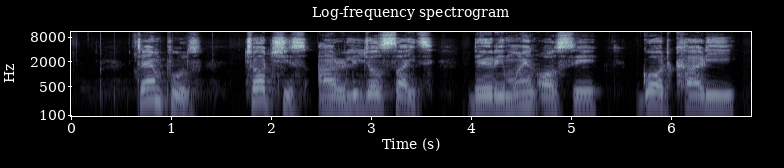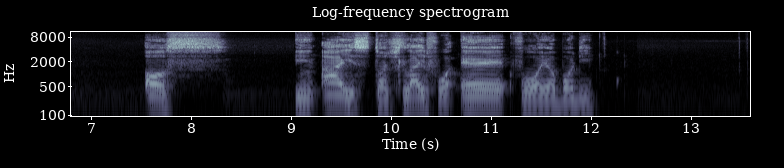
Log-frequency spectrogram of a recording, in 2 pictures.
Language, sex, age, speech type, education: Nigerian Pidgin, male, 30-45, spontaneous, tertiary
